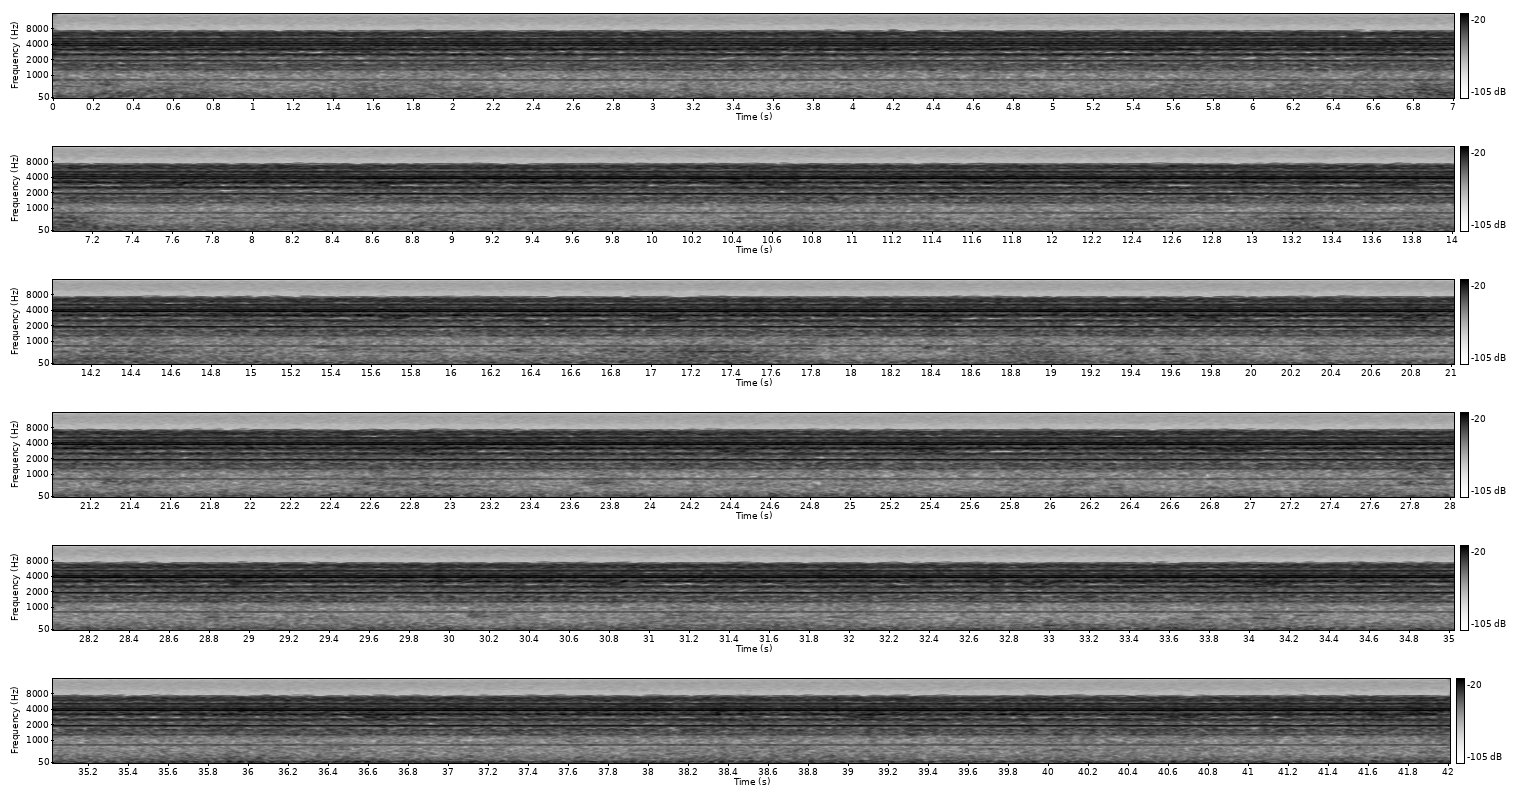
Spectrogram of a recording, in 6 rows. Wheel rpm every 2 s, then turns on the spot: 0, 0, 0, 0, 0, 0, 0, 0, 0, 0, 0, 0, 0, 0, 0, 0, 0, 0, 0, 0, 0.
none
